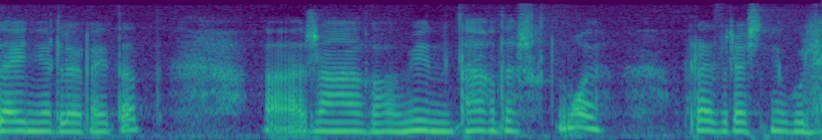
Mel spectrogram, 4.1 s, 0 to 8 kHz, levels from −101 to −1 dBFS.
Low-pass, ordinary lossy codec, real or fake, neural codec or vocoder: 7.2 kHz; none; real; none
